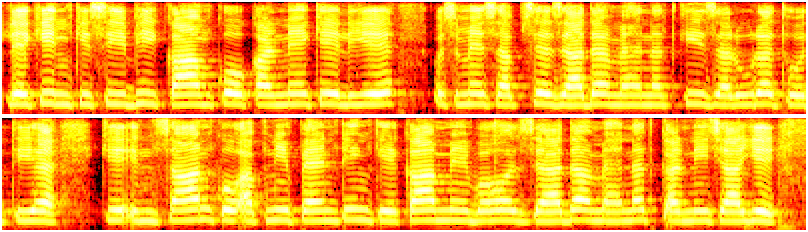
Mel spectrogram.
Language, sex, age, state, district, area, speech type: Urdu, female, 18-30, Bihar, Darbhanga, rural, spontaneous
